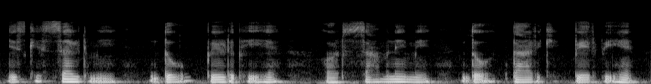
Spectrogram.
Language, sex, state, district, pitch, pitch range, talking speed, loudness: Hindi, male, Bihar, Patna, 110 Hz, 110-125 Hz, 145 wpm, -18 LUFS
